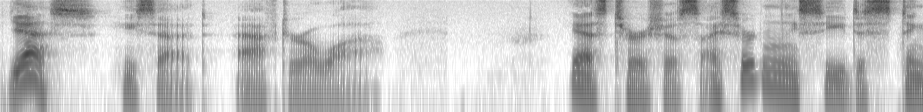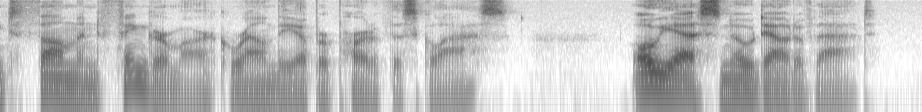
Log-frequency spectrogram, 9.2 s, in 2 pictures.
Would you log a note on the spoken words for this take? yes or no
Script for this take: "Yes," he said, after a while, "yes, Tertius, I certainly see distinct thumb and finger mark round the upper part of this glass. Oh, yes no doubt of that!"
no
